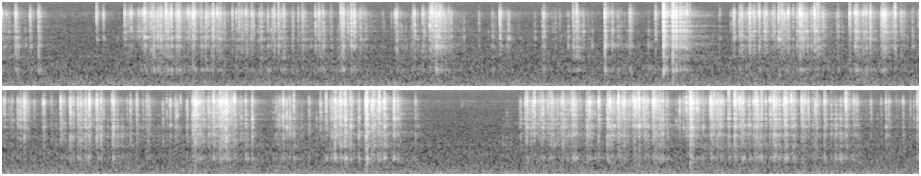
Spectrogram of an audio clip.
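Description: Fingertips rub and spread glass gems around in a wet tray of water, producing a dense, steady run of bright little clacks and watery clicks. The sound stays high and crisp throughout, with short surges of busier clattering and almost no low end.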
